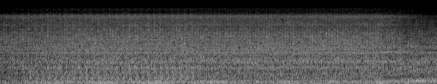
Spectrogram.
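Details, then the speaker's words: Engine-swapped truck with the EVAP purge solenoid and tank EVAP pump unplugged: the pulsing tick is gone, leaving a steady, even idle with a smooth hiss; normal idle, with the EVAP system pinned as the noise source. "I'm going to unplug those and see if that stops the noise I didn't even have to put it in the air hear the noise now it's gone"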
